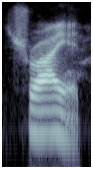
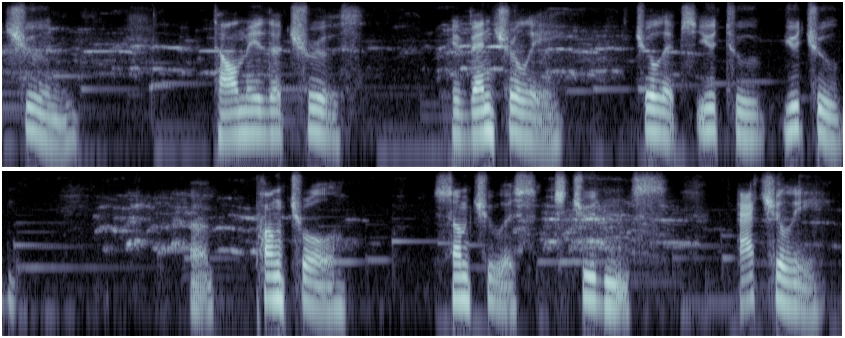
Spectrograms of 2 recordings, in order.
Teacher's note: the t here when it's followed by an r sounded as a ch sound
